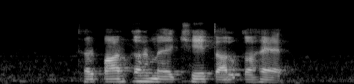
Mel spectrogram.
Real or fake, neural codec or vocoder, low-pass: fake; codec, 16 kHz, 4 kbps, X-Codec, HuBERT features, trained on general audio; 7.2 kHz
